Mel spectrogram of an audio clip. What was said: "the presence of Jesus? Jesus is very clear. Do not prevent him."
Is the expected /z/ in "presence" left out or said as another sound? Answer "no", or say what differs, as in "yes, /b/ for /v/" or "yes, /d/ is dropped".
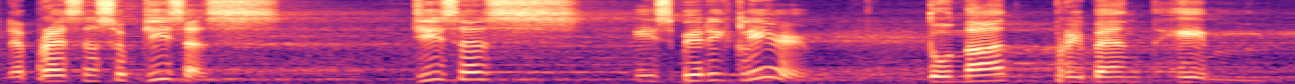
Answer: yes, /s/ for /z/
